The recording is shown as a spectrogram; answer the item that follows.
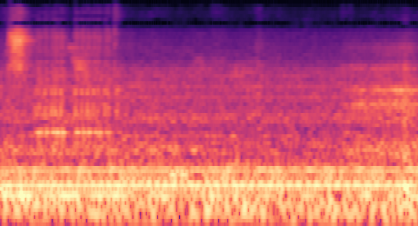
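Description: Faint soft strokes of a foam brush spreading glue on leather, a brief swish near the start and again near the end, over a steady low hum.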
